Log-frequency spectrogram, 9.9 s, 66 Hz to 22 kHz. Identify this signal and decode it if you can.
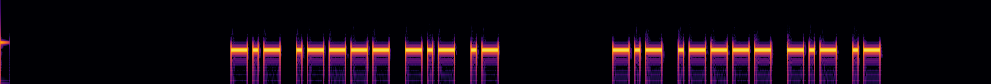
Morse code, heard as a keyed tone, about 22 wpm, 700 Hz. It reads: K1KA K1KA
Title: USA Call Signs - 4 Characters - Repeated 2x - 22wpm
